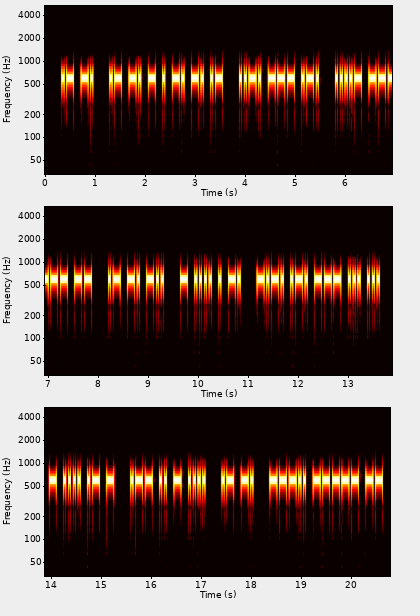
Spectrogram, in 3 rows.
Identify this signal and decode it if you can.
Morse code, heard as a keyed tone, about 25 wpm, 600 Hz. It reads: AN ANTENNA FOR 40M AND THEN CROSS THAT WITH AN 80M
